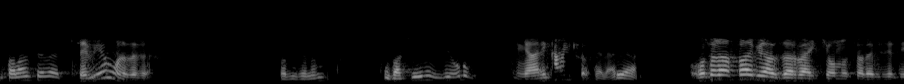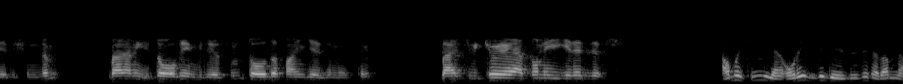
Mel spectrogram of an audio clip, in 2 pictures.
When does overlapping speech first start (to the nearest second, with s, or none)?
none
